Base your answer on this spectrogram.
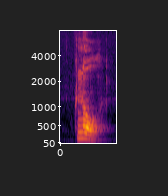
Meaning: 1. tuber 2. corm, bulbotuber 3. bulge, protrusion 4. nag, inferior horse 5. workhorse, draft horse 6. synonym of knolraap (“turnip”)
- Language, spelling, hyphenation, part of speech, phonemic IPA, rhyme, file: Dutch, knol, knol, noun, /knɔl/, -ɔl, Nl-knol.ogg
